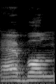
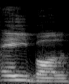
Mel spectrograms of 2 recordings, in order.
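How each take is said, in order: First: The first vowel is a plain 'e'. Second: The first vowel glides from 'e' to 'ee'. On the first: The speaker calls it wrong. "এ বল না" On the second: The speaker calls it right.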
